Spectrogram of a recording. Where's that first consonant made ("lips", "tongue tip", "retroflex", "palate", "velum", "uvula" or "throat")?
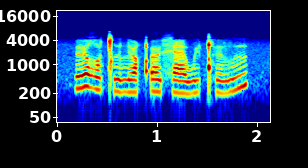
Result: uvula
